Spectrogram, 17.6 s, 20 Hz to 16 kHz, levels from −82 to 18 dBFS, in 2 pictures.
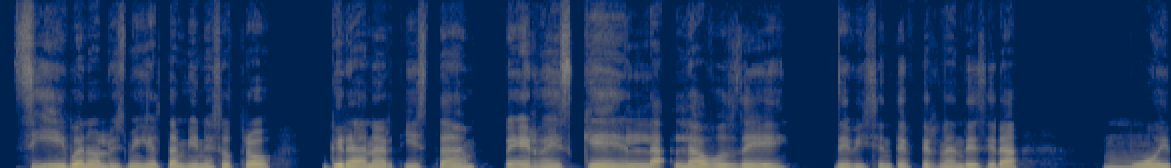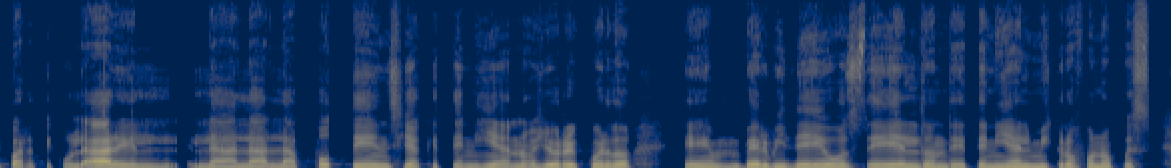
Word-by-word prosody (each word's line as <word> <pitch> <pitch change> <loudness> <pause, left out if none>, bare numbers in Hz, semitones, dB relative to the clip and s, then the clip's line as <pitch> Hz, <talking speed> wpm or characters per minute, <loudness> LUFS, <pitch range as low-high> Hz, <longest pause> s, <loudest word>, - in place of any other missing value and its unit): Sí, 170 - -1
bueno 155 -4 +5
Luis 130 -2 -3
Miguel 130 0 -1
también 140 -2 +1
es 140 +1 -4
otro 140 -2 +2 0.4
gran 140 +2 +4
artista 175 - -1 0.2
pero 145 -2 +1
es 150 0 -1
que 170 -2 +1
la 130 - 0
la 150 -1 +3
voz 145 +3 +1
de 145 -9 0 0.3
de 135 -1 -1
Vicente 140 +7 -4
Fernández 145 0 -1
era 145 0 +2 0.6
muy 130 +6 0
particular 130 -1 +2
el 115 -2 -4
la 125 -3 -3
la 115 -1 -1
la 120 +1 -3
potencia 125 +7 -1
que 130 - -12
tenía, 125 +4 -3
¿no?, 145 -1 -3
yo 150 0 +2
recuerdo, 140 0 +1 0.4
em, 125 0 -2
ver 130 +1 +4
videos 135 0 +1
de 110 +2 +1
él 140 +2 0
donde 115 -3 -1
tenía 120 +2 0
el 140 - +2
micrófono, 130 +1 -1
pues, 115 - -9
135 Hz, 145 wpm, -23 LUFS, 125-150 Hz, 0.6 s, bueno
